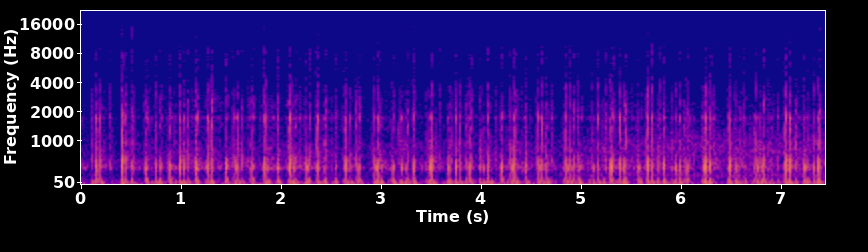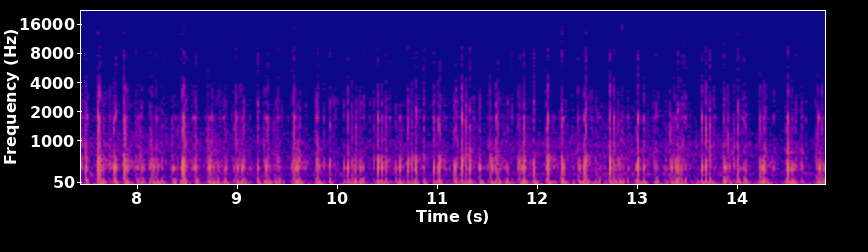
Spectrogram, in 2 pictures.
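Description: A soft, porous, rounded grey foam windscreen over a microphone is held in both hands and tapped and scratched with fingertips and nails. The result is a quiet, rapid, irregular stream of short muffled taps and scratchy rustles with a dull low-mid thump around 400 Hz, each dying away almost instantly.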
